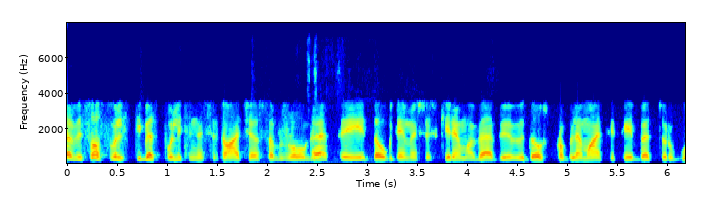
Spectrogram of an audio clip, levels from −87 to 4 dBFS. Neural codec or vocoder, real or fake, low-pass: vocoder, 44.1 kHz, 128 mel bands every 256 samples, BigVGAN v2; fake; 7.2 kHz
